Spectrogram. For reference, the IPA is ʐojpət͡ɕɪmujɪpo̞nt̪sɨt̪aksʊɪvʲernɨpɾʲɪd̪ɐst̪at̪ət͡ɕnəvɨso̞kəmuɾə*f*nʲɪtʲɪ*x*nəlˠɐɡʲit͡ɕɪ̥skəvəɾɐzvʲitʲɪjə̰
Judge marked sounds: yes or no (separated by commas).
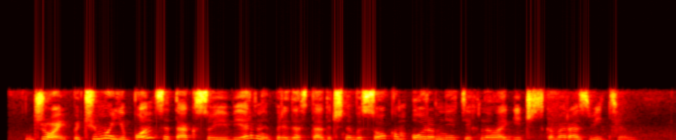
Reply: no, yes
